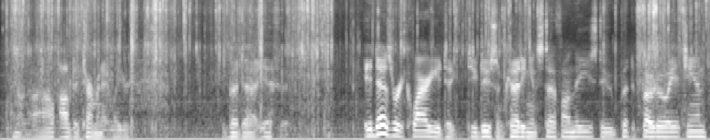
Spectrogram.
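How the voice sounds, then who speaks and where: Frequent long pauses interrupt speech that otherwise moves at a moderate rate. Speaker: scale model hobbyist. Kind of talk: casual unboxing tutorial. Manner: loud; halting, many fillers.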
